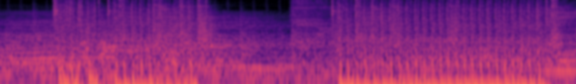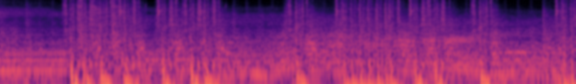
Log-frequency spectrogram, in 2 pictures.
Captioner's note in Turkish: Silah sesi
